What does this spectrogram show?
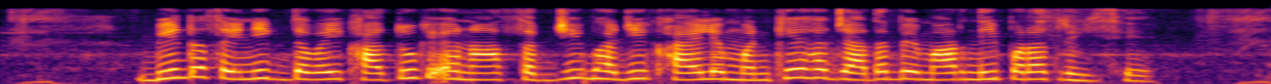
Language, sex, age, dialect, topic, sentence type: Chhattisgarhi, male, 46-50, Central, agriculture, statement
